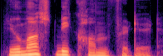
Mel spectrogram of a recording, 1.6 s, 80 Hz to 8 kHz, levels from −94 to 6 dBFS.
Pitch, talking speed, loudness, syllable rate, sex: 105 Hz, 145 wpm, -18 LUFS, 4.0 syllables/s, male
